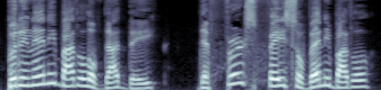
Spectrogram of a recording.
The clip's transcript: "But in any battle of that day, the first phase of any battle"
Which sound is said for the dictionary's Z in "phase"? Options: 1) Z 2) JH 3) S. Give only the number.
3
